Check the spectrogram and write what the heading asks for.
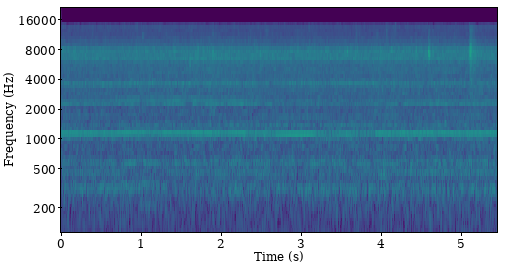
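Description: Electric potter's wheel spinning at a steady speed: an even hiss with a thin, steady high whine.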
